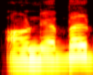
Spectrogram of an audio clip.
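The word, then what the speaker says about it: honourable: उसके बाद एन ऑनरेबल person था, इसमें ऑनरेबल में एच साइलेंट है तो ऑनरेबल पढ़ेंगे, तो ऑनरेबल में ओ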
